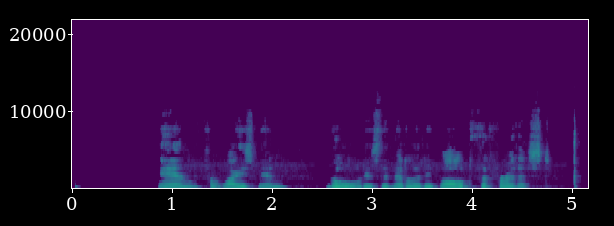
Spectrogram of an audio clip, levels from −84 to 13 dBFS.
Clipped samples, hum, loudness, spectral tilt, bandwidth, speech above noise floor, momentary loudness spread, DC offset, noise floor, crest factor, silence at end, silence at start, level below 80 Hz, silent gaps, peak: under 0.1%; none; -38 LUFS; -5.5 dB/octave; 11 kHz; 49 dB; 10 LU; under 0.1%; -86 dBFS; 20 dB; 0.1 s; 0.85 s; -78 dBFS; none; -18 dBFS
